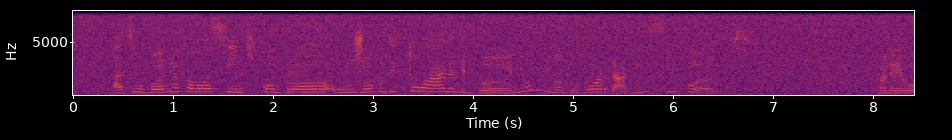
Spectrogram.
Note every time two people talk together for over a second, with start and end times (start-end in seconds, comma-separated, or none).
none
